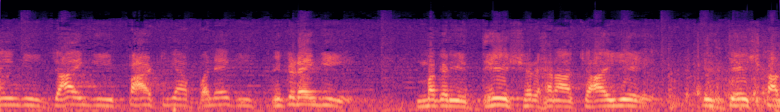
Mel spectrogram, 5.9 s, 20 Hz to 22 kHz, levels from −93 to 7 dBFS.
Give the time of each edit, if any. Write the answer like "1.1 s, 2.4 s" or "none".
none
